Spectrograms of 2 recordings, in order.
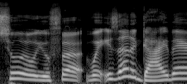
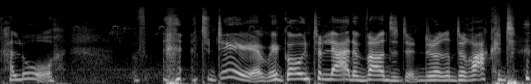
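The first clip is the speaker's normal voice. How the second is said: put-on elderly man's German accent with a lecturing tone; 2 semitones lower than usual. Imagining an old German guy giving a rocket lecture, old German man accent. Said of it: "some old German guy to be like".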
